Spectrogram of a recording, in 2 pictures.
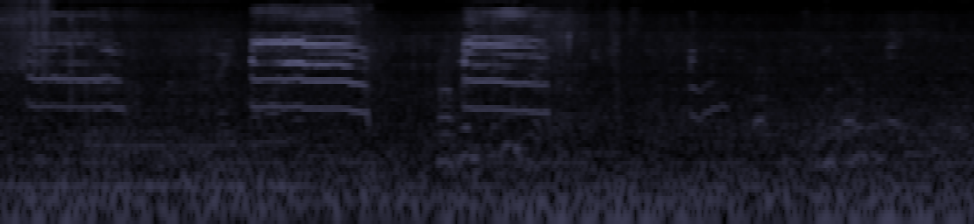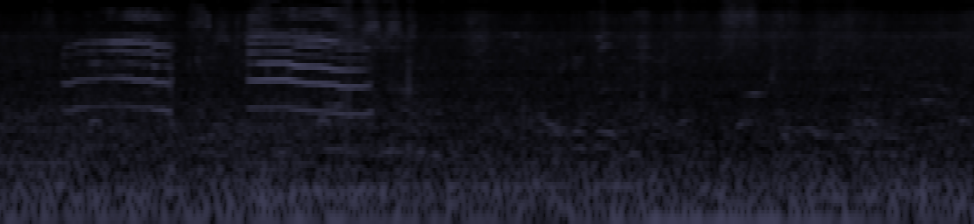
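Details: Two kittens climbing on a lap and playing, giving repeated high, wavering meows in bursts of two or three, with a steady background hiss throughout.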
